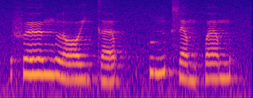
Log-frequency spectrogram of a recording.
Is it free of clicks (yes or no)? yes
